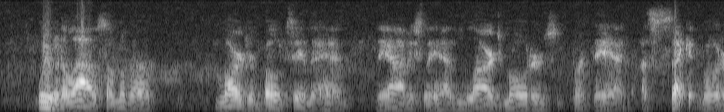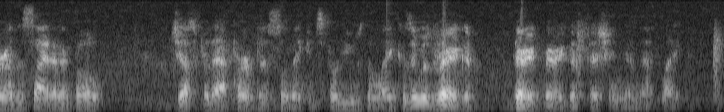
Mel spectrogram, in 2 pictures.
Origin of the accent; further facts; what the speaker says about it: North Canaan, Connecticut, United States; And I grew up in North Canaan, and that's how we were here.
